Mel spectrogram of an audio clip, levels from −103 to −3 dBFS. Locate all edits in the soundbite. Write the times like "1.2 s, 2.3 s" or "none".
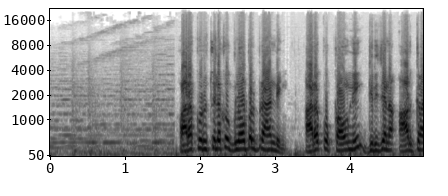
1.1 s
